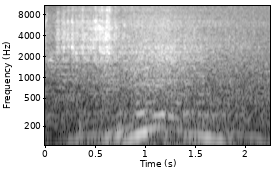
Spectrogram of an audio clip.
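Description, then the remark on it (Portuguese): A heavy truck engine revs up with a rising, throaty growl as the truck sets off for Paris, then eases back to a steady rumble, fairly loud with no talking over it. “Ora bem, cá vai o Amilcar até Paris, neste caminhão,”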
